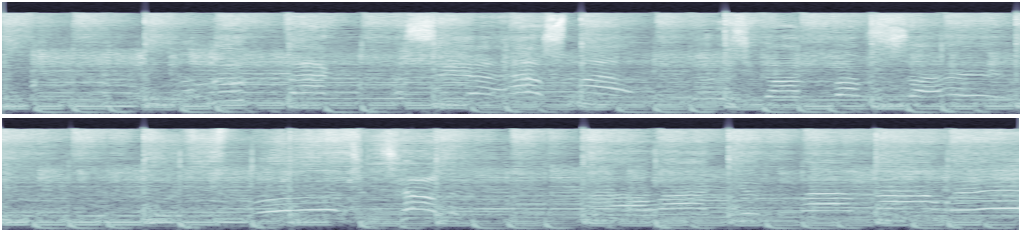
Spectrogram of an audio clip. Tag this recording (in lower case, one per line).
rock music
musical instrument
guitar
plucked string instrument
music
